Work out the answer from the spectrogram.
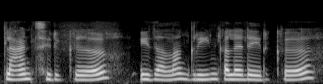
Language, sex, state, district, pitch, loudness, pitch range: Tamil, female, Tamil Nadu, Nilgiris, 230 Hz, -16 LUFS, 220-240 Hz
